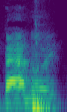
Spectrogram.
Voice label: thirty vietnamese

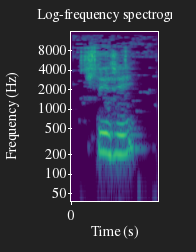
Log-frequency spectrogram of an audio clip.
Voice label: four, Czech

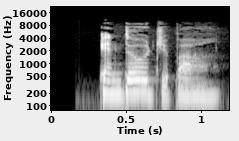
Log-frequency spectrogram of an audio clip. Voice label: "I'm from", ojibwe

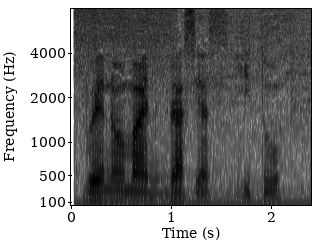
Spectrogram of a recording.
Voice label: i'm fine, chabacano

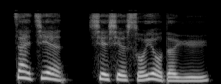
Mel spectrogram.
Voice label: "So Long, and Thanks for All the Fish", Mandarin

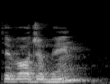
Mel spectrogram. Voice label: I love you, venetian

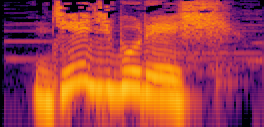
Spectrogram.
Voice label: hello, Udmurt

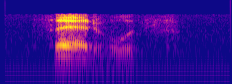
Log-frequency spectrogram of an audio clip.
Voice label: hello, Hungarian

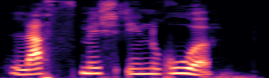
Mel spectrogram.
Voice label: leave me alone, german

